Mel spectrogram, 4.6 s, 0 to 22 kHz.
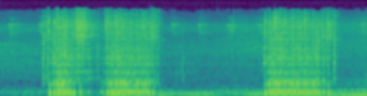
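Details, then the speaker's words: Craftsman 3.7/Poulan 3700 chainsaw, unused for years: revs in ragged bursts, sags to a weak uneven idle, keeps stalling and needs the choke pulled repeatedly; the fuel line was found cracked and needs replacing. "all right so this one here we were just trying to run it and it kept stalling out you had to keep pulling the choke but it wasn't really our cable so let's see if we can get it running a little better"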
